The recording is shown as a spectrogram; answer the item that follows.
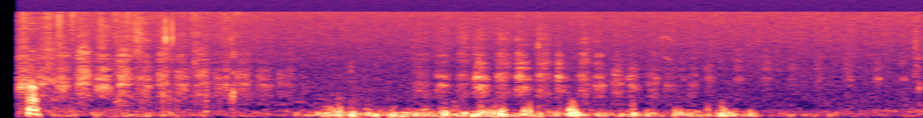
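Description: A dog panting close by: quick, steady breaths, about six a second.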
